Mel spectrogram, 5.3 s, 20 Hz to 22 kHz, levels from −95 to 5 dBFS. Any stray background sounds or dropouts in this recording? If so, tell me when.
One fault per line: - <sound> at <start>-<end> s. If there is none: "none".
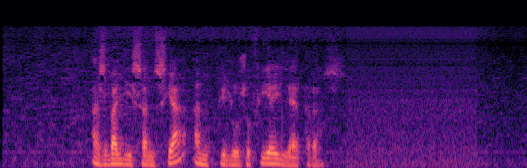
none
